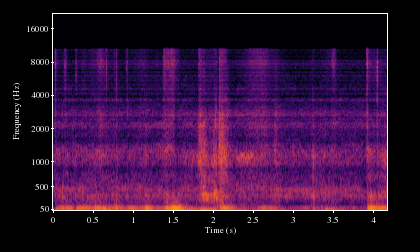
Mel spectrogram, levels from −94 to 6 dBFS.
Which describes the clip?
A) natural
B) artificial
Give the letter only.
B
